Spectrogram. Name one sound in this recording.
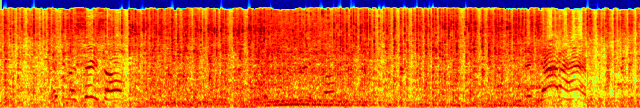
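Race car engines roar loudly and rev up.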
